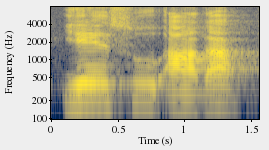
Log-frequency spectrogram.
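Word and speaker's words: ישוע: 근데 그 예수아가 이제 그리스로 가면서 신약 성경을 헬라어로 쓰니까 그리스 말로 쓰니까 예수님 이름이 예수아가 히브리어 예수아가 이에수스로 바뀐 거예요. 이에수스로. 알았죠? 그러니까 우리 한번 발음해 봅시다.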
